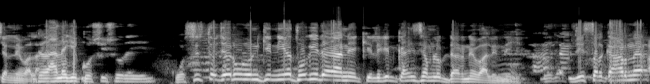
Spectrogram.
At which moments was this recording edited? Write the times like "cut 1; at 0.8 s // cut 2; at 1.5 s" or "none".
cut 1; at 5.3 s

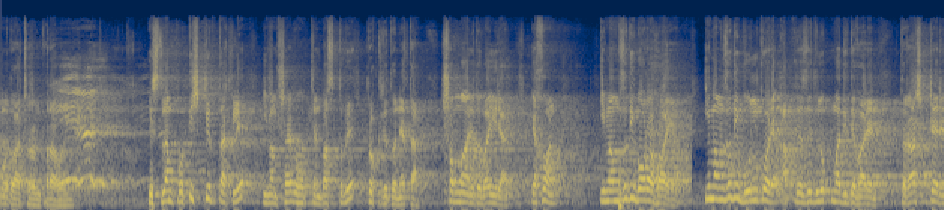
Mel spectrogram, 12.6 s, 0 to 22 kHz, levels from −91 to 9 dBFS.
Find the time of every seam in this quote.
cut 1; at 9.2 s

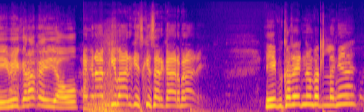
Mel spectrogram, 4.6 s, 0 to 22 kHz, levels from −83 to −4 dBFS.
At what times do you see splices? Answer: cut 1; at 1.1 s

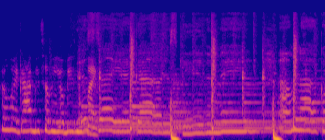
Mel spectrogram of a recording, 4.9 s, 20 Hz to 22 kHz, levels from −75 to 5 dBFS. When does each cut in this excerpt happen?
cut 1; at 1.3 s

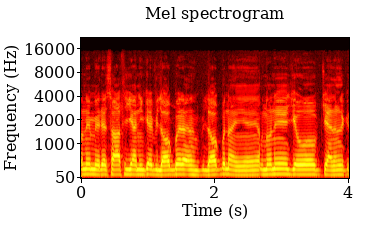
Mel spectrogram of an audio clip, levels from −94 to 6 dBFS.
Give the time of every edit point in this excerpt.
cut 1; at 2.7 s

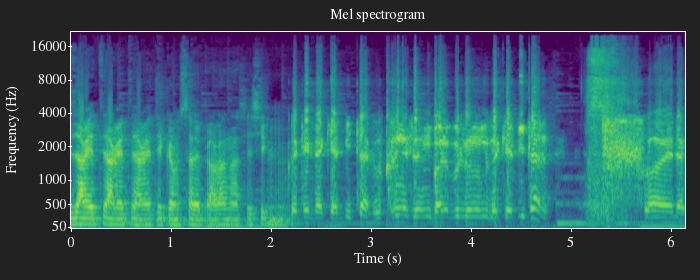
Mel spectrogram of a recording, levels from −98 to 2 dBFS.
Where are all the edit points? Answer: cut 1; at 2.0 s // cut 2; at 5.1 s

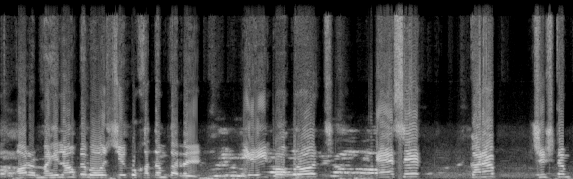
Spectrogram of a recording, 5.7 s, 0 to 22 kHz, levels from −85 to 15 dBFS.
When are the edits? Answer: none

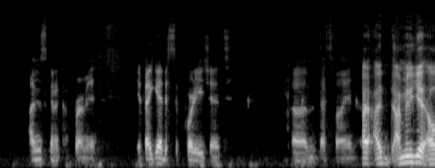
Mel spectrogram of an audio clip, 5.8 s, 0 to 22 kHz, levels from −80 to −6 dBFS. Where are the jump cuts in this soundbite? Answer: cut 1; at 4.6 s

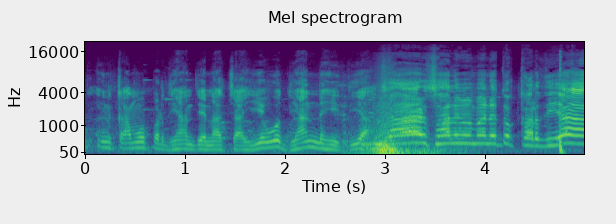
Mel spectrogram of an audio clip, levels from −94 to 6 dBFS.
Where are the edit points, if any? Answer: cut 1; at 2.9 s

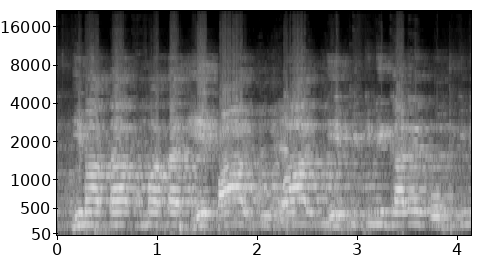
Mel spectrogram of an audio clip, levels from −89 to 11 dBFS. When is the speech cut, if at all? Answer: none

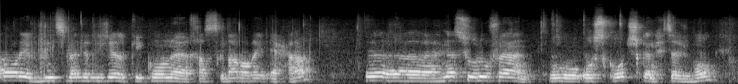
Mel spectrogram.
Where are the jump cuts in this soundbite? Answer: none

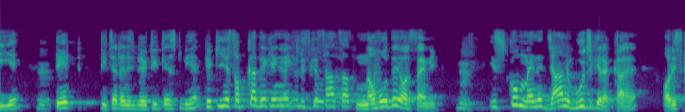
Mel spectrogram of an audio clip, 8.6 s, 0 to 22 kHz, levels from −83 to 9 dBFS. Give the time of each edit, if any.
cut 1; at 3.8 s

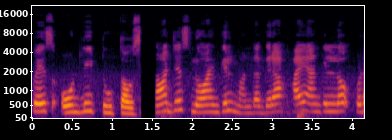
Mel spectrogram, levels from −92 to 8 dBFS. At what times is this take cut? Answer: cut 1; at 1.4 s

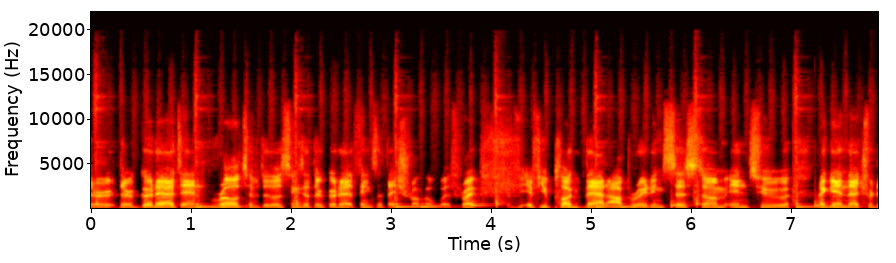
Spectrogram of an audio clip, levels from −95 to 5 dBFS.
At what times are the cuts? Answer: cut 1; at 4.3 s

